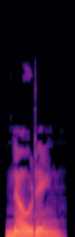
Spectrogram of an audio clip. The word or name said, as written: noting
